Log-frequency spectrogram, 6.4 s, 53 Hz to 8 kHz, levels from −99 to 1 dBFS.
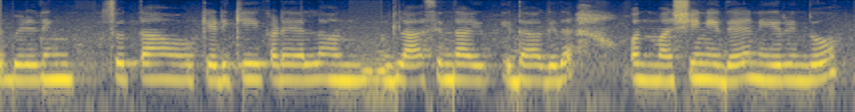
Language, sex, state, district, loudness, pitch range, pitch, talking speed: Kannada, female, Karnataka, Koppal, -11 LUFS, 220-230 Hz, 225 Hz, 120 wpm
